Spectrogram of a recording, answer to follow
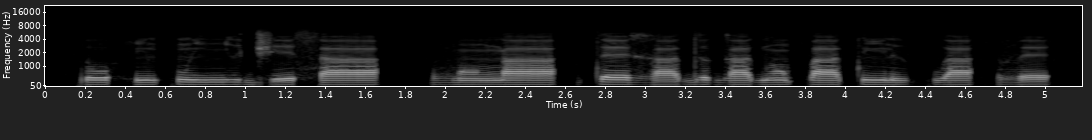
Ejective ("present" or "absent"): absent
